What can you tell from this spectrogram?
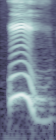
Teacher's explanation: when I do an E, I've got a slight smile on my face and my lips are slightly tense because I'm kind of trying to catch that kind of a smile. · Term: long E sound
